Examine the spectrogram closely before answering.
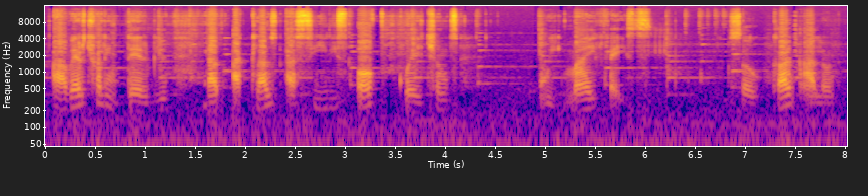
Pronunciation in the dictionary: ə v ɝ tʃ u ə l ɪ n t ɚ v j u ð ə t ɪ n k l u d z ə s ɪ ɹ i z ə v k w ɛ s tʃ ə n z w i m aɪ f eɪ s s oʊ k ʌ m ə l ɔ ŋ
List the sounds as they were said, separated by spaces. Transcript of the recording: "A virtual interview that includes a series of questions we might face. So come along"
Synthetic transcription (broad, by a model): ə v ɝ tʃ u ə l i n t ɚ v j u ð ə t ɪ k l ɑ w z ə s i ɹ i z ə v k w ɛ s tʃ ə n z w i m aɪ f eɪ s s oʊ k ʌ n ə l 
